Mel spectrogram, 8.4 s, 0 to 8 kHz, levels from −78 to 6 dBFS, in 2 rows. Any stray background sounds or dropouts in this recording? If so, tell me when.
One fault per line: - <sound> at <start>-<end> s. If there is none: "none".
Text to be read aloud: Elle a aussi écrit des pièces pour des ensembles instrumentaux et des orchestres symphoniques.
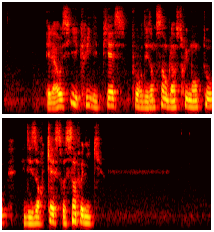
none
